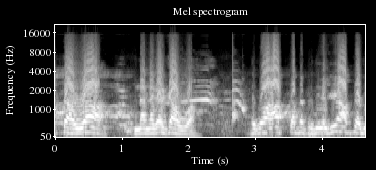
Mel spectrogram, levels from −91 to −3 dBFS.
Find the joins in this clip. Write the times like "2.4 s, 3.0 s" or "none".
2.8 s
